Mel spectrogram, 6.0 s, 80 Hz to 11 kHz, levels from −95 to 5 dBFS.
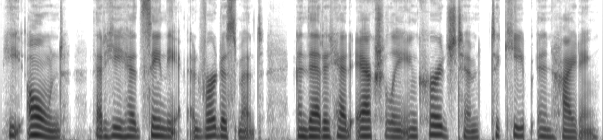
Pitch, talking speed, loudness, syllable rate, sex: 170 Hz, 190 wpm, -19 LUFS, 5.9 syllables/s, female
